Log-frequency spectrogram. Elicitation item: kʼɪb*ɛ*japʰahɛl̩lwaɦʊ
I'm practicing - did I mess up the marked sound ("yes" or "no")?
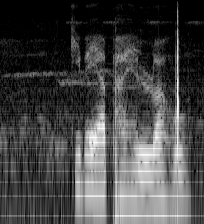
no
